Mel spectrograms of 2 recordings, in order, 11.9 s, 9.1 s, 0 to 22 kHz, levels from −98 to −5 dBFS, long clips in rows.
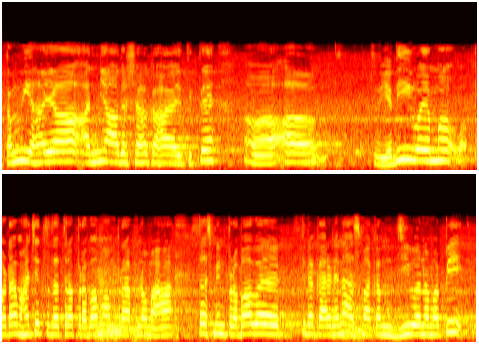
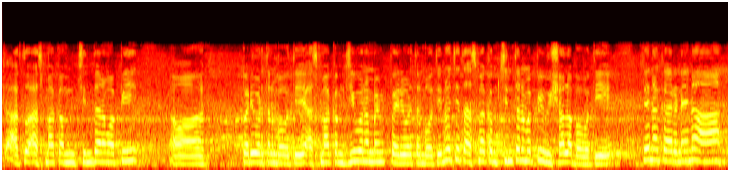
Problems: constant background noise, continuous background conversations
